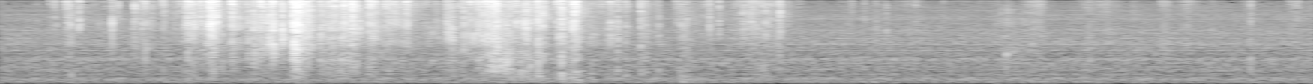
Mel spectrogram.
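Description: Foil wrapper of a Panini Donruss trading-card pack being torn open and crinkled by hand, a run of crackling that stops about five seconds in.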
